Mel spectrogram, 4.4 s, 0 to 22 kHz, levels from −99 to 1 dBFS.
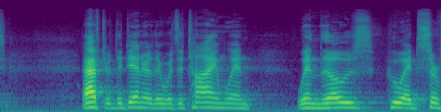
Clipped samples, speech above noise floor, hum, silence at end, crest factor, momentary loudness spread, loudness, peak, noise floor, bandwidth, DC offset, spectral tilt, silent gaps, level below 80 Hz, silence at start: under 0.1%; 29 dB; none; 0 s; 24 dB; 13 LU; -24 LUFS; 0 dBFS; -53 dBFS; 14 kHz; under 0.1%; -6 dB/octave; none; -56 dBFS; 0.8 s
